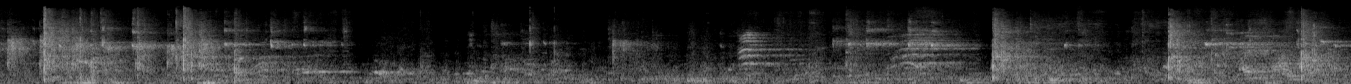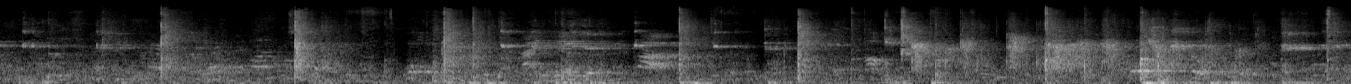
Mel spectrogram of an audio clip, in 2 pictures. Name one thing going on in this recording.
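Shoes squeak on a sports court floor.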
